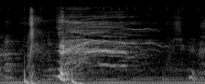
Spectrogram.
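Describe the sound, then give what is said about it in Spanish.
A single sharp sneeze, a sudden burst with a breathy lead-in, followed by a brief voiced trailing sound and faint background noise. “Salud.”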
